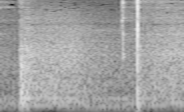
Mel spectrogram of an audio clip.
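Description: A hammer strikes a solid, dried, hardened block of homemade paper-pulp glue, giving sharp, dull, muffled knocks that die away almost instantly. The block stays intact with no cracks or broken edges, only a few light dents, proving harder than stone.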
